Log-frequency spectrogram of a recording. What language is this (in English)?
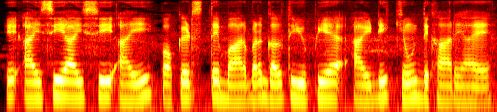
Punjabi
